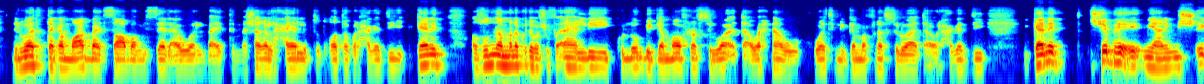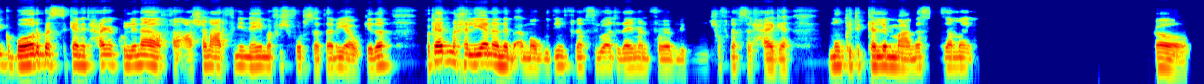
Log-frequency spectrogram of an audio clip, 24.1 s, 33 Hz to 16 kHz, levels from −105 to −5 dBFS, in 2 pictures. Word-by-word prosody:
دلوقتي 130 +4 +4
التجمعات 110 -4 +2
بقت - - 0
صعبة 105 -1 0
مش 100 - -14
زي 105 - -2
الأول 95 0 -4
بقت - - -7
المشاغل - - -4
الحياة 105 - -2
اللي 105 0 -5
بتضغطَك - - -8
والحاجات 100 +1 -8
دي. 105 0 -13
كانت 145 +1 +2 0.2
أظن 140 +2 0
لمّا 130 -2 +5
أنا 135 - +3
كنت 125 -2 -4
باشوف 110 -1 -5
أهلي 115 -1 -1
كُلّهم 115 +2 -5
بيتجمّعوا 110 0 0
في 110 - -6
نفس 110 - -9
الوقت، 110 +3 -3
أو - - -3
إحنا 105 0 -4
واخواتي 100 +2 -7
نتجمّع - - -5
في - - -19
نفس - - -9
الوقت، 100 -1 -3
أو - - -7
الحاجات 105 - -9
دي. 110 0 -10 0.5
كانت 175 +3 +7 0.2
شِبه 185 -3 +4
أ 125 - +4
يعني 115 -3 +1
مش 120 +4 -1
إجبار 145 +1 +8
بس 155 -2 -1
كانت 140 -1 +1
حاجة 145 +1 +1
كُلّنا 140 0 +2
فعشان 100 +6 -4
عارفين 120 +2 -1
إن 125 - -2
هي 125 +1 0
ما 125 - -1
فيش 115 - -11
فرصة 125 - -7
تانية 110 +1 -1
أو 95 - -2
كده، 135 +5 +1 0.4
فكانت 185 0 +9
مخلّيانا 155 -3 +4
نبقى 130 -4 0
موجودين 110 +4 -4
في 125 -1 -8
نَفس 120 -1 -11
الوقت 115 -1 -3
دايمًا. 110 +1 -2
فَبنب 105 -2 -5
بنشوف 100 0 -19
نَفس - - -9
الحاجة، - - -2 0.4
مُمكن 130 +1 -2
تتكلم 130 0 +3
مع 110 -3 +1
ناس 120 +3 -5
زماي 120 -2 -3 1.8
آه. 105 -6 +2
120 Hz, 185 wpm, -23 LUFS, 105-135 Hz, 1.8 s, فكانت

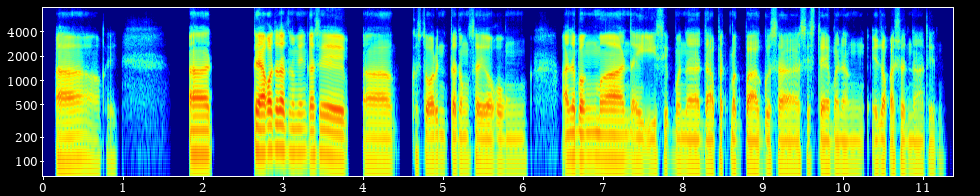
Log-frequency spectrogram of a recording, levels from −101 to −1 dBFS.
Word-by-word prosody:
Ah, 100 -1 0
okey. 95 +2 -18 0.9
At 120 0 +5 0.5
kaya 135 -2 +8
ko - - +11
'to 145 - +8
tatanungin 130 -1 0
kasi, 120 -3 +4 0.2
ah, 100 0 0 0.2
gusto - - -14
ko - - +3
rin 105 -1 -6
tanong 100 0 -2
sa'yo 95 -1 -1
kung 95 0 -5 0.7
ano 105 +3 +2
bang 110 0 +2
mga 110 -1 +3 0.3
naiisip 100 -1 -5
mo - - -7
na 95 -1 -2
dapat 95 - -4
magbago 90 0 -2
sa 90 -1 -3
sistema 90 0 -4
ng 90 -1 -9
edukasyon 95 -1 -4
natin? 90 +2 -11
100 Hz, 150 wpm, -25 LUFS, 95-110 Hz, 0.9 s, ko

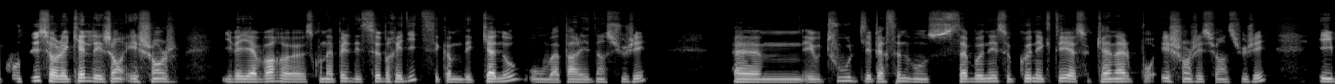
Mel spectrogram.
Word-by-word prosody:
contenu 140 +5 -1
sur 145 -5 +7
lequel 130 +4 +6
les 140 -3 +2
gens 135 +1 +3
échangent. 135 0 0 0.4
Il 130 - -8
va 130 - +3
y 130 0 +3
avoir, 140 +3 +3
heu, 125 -1 +1
ce - - -6
qu'on 130 - -6
appelle 135 +3 -1
des 125 -1 -6
SubReddit. 140 - -1
C'est - - -9
comme 120 -1 -4
des 115 0 -5
canaux 150 - +3
où 125 - -9
on - - -7
va 115 -1 -2
parler 120 -1 -1
d'un 125 +1 -7
sujet, 130 - -3 0.8
hem 120 -2 0
et 125 0 -1
où 120 - -7
toutes 165 +1 -7
les 135 - -1
personnes 135 +2 -2
vont 125 -1 -5
s'abonner, 135 +3 +2
se 135 -3 -5
connecter 140 +3 -1
à 130 - +2
ce - - -4
canal 135 +1 +2
pour - - -11
échanger 130 -3 -1
sur 120 -1 -3
un 120 - -8
sujet 135 - -4 0.5
et 135 - +4
ils 130 - +1
130 Hz, 205 wpm, -23 LUFS, 125-140 Hz, 0.8 s, sur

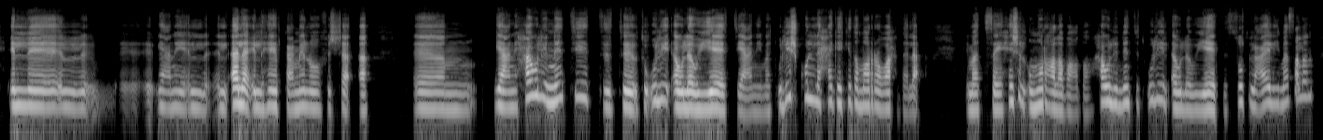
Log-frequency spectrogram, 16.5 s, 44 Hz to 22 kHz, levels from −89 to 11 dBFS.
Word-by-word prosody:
ال 205 0 +4
ال 195 -2 0 0.7
يعني 190 -1 -6
ال 185 -2 -7
القلق 215 0 +8
اللي 190 0 -1
هي 200 -1 +4
بتعمله 190 0 -2
في 180 - -20
الشَّقَّة، 170 -2 -2 0.6
آمم 180 -2 -3 0.2
يعني 195 -2 +3
حاولي 295 +4 +4
إن 235 +1 +4
أنتِ 290 +2 -4 0.3
ت 200 - -12
ت 190 +2 -4
تقولي 250 - +2
أولويَّات، 185 -3 +5
يعني 155 0 -5
ما 160 - -14
تقوليش 215 - -2
كُلّ 270 -4 -2
حاجة 235 -1 -4
كده 225 0 -6
مَرَّة 210 -1 -1
واحدة 170 -4 -3
لأ، 155 0 -5 0.6
ما 175 0 0
تسيَّحيش 175 +6 -3
الأمور 205 +1 -1
على 180 -3 0
بعضها، 150 -2 -12
حاولي 240 -1 +2
إن 210 - -6
أنتِ 230 -1 -4
تقولي 255 +4 -9
الأولويَّات، 175 -4 -2
الصَّوت 235 +8 -9
العالي 215 +3 -3
مثلًا، 295 +6 -6
190 Hz, 150 wpm, -24 LUFS, 175-220 Hz, 0.7 s, القلق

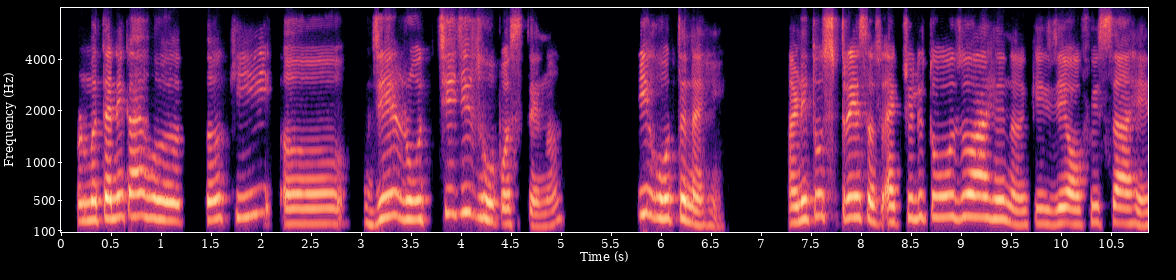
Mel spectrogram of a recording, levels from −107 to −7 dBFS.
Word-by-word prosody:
पण 230 - -2
मग 245 - +5
त्याने 270 +1 +6
काय 295 0 +2
होतं, 245 -1 +1
की 305 +6 -6
अ, - - +1 0.9
जे 275 +7 +2
रोजची 255 +6 0
जी 345 +2 0
झोप 250 - 0
असते 195 -4 -5
ना, 170 +4 -10 0.8
ती 320 - +1
होत 265 -2 +2
नाही. 175 -4 -3 0.7
आणि 210 +4 +4
तो 295 - -1
स्ट्रेस 275 -1 +1
असतो - - +1
ॲक्चुअली 255 +6 -2
तो 280 +1 0
जो 285 +3 +1
आहे 275 -2 +3
ना, 195 -7 -3
की 195 -1 -6
जे 200 +2 +2
ऑफिसचा 200 +2 -1
आहे, 190 -4 -2
255 Hz, 160 wpm, -23 LUFS, 210-275 Hz, 0.9 s, त्याने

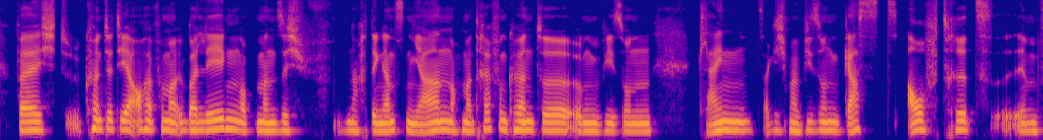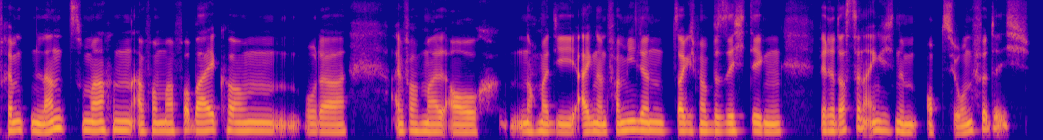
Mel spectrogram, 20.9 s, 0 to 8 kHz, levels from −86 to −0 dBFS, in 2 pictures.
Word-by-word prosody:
Vielleicht, 140 0 +2
äh, - - -10
könntet 155 -2 0
ihr 150 - +4
ja 145 - +4
auch - - +1
einfach 150 0 -1
mal 135 -3 +3
überlegen, 145 +3 +2
ob 130 0 -3
man 130 -1 +3
sich 130 0 -3
v - - -25 0.3
nach 130 -1 -4
den 125 -1 +1
ganzen 130 0 +1
Jahren 130 +5 +3
nochmal 130 -1 0
treffen 150 +3 -2
könnte. 135 -1 +2
Irgendwie 125 -1 0
so 125 +1 -5
'n 125 +1 0 0.4
kleinen, 135 +3 +1
sage 125 -1 -12
ich 130 +1 -7
mal, 130 -3 -1
wie 140 - -3
so 135 +1 -2
'n 135 -2 -1
Gastauftritt 145 +1 -2 0.2
im 125 +1 -2
fremden 135 0 -1
Land 150 +7 +3
zu 145 - -6
machen, 140 0 +2
einfach 130 +1 -1
mal 130 0 +1
vorbeikommen 130 0 0
oder 120 -1 0 0.4
einfach 125 +1 -1
mal 120 -1 +1
auch 115 0 0
nochmal 125 - 0
die 120 -1 -1
eigenen 120 0 +3
Familien, 135 0 +2
sage 130 -1 +3
ich 125 - -8
mal, 125 - +2
besichtigen. 125 -1 0 0.4
Wäre 130 0 +2
das 130 +5 0
denn 175 - 0
eigentlich 135 -1 -1
'ne 135 - +2
m 115 -1 -1
Option 110 +3 -2
für - - -2
dich? - - -6
130 Hz, 175 wpm, -23 LUFS, 125-140 Hz, 0.4 s, ihr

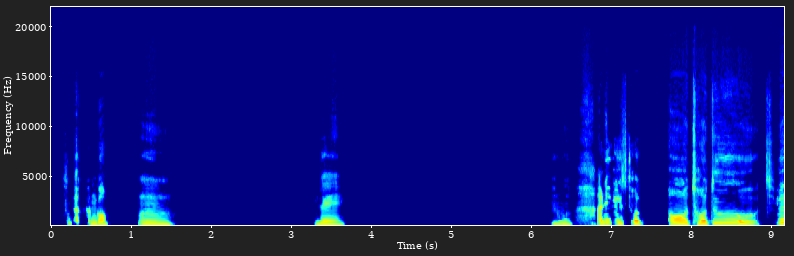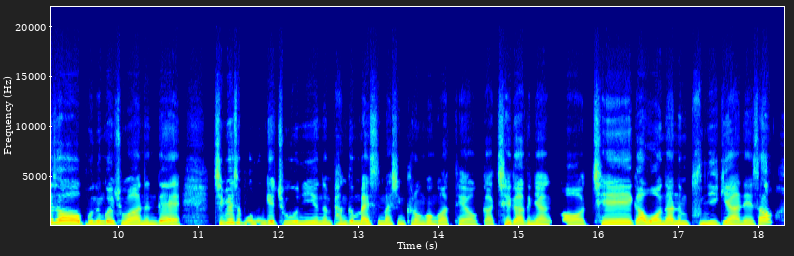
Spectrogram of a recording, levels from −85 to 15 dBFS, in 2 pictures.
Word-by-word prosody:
심각한 265 -7 -6
거. 195 0 +3 0.4
음. 190 -4 -2 1.7
네. 170 -2 -2 2.6
음. 200 -4 -6 0.3
아니 290 - +2
그래서 270 -3 -4
저 245 - +6 0.4
어 225 -2 +7
저도 240 - +1
집에서 280 -5 +4
보는 225 +1 0
걸 225 -2 +4
좋아하는데 190 +4 +1 0.4
집에서 300 +4 0
보는 250 -1 -4
게 230 -1 +4
좋은 215 +2 -2
이유는 195 -1 -1
방금 190 +6 -1
말씀하신 185 0 -1
그런 190 +2 -3
건 190 -2 0
것 165 - -1
같아요. 140 -3 -3
그러니까 130 0 -4
제가 185 +6 +1
그냥 180 -4 -1 0.2
어 145 -2 +1
제가 195 +5 +2
원하는 195 +5 +2
분위기 200 +2 -1
안에서 150 - +1
195 Hz, 230 characters per minute, -24 LUFS, 180-230 Hz, 2.6 s, 어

